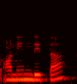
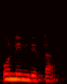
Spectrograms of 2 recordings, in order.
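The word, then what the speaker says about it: Anindita: It is supposed to be pronounced as Onindita, but it said something else, Unindita.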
